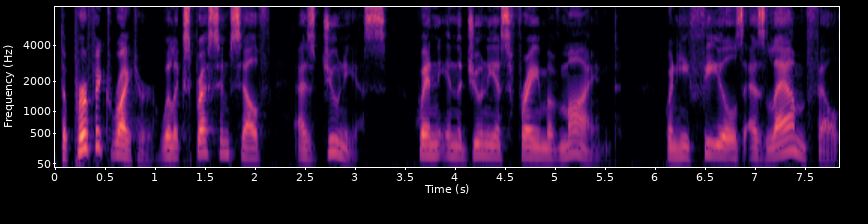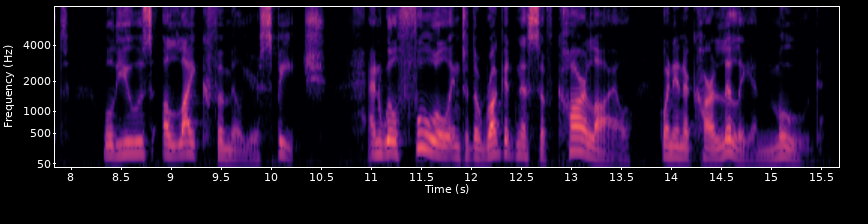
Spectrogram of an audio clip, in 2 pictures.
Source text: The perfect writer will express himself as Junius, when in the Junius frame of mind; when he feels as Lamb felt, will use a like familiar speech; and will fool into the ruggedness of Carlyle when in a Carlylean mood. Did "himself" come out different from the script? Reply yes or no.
no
